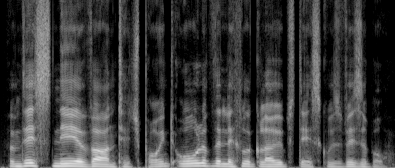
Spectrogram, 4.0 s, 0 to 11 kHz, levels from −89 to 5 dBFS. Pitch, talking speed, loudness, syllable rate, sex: 135 Hz, 195 wpm, -17 LUFS, 5.0 syllables/s, male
